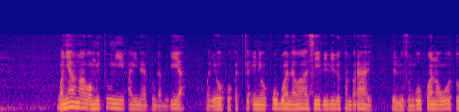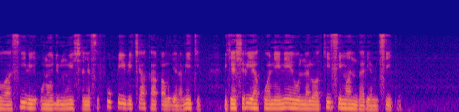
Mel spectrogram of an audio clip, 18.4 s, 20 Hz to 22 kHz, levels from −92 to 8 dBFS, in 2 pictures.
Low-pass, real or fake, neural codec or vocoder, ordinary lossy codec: 7.2 kHz; fake; codec, 16 kHz, 4 kbps, FunCodec, trained on Chinese and English, 50 frames a second; MP3, 48 kbps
